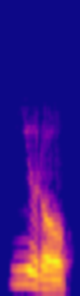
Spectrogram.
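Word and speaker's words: Europe: ई यू को यू पढ़ा जाता है।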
